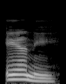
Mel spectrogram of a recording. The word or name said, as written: annie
